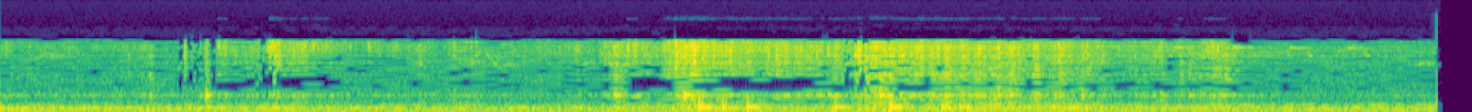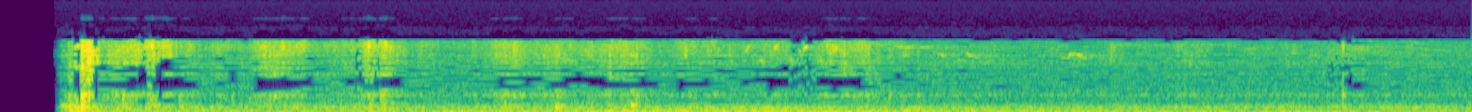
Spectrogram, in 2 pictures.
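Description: Tree swallow moving around in a wooden nest box: rustling of the dry-grass nest and scratches against the box, over a steady background hiss. The sound cuts out completely for a moment just after the midpoint and comes back with a sharp knock.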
